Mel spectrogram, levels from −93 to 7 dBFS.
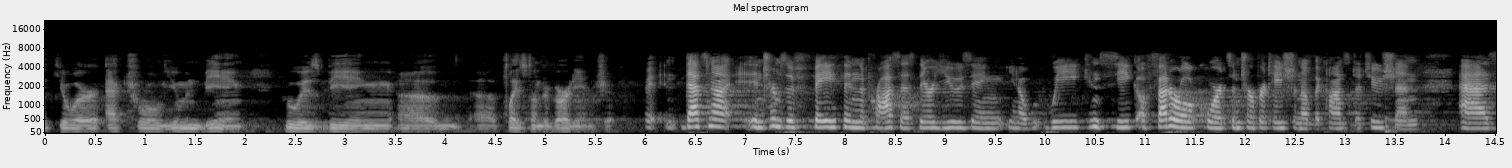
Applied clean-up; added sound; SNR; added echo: none; none; none; reverberation time 1.1 s.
